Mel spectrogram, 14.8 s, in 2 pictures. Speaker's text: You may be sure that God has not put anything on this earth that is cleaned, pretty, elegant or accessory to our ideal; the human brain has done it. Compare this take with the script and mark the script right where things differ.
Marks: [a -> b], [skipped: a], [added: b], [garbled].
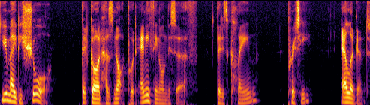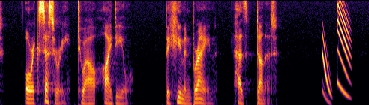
You may be sure that God has not put anything on this earth that is [cleaned, -> clean] pretty, elegant or accessory to our ideal; the human brain has done it.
